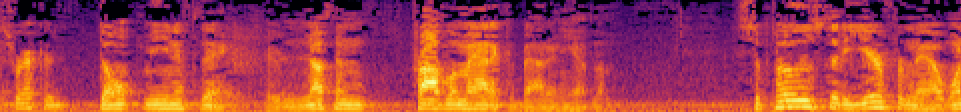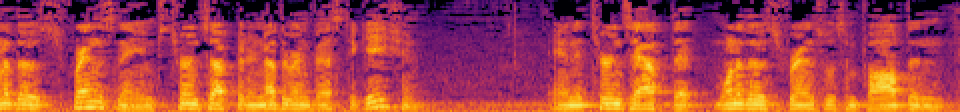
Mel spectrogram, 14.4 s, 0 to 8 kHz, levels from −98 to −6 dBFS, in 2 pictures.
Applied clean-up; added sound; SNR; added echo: none; none; none; none.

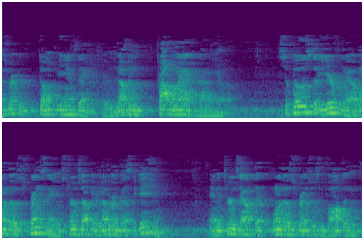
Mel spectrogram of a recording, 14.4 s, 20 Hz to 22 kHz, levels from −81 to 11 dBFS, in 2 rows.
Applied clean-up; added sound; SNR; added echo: none; none; none; reverberation time 1.0 s.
